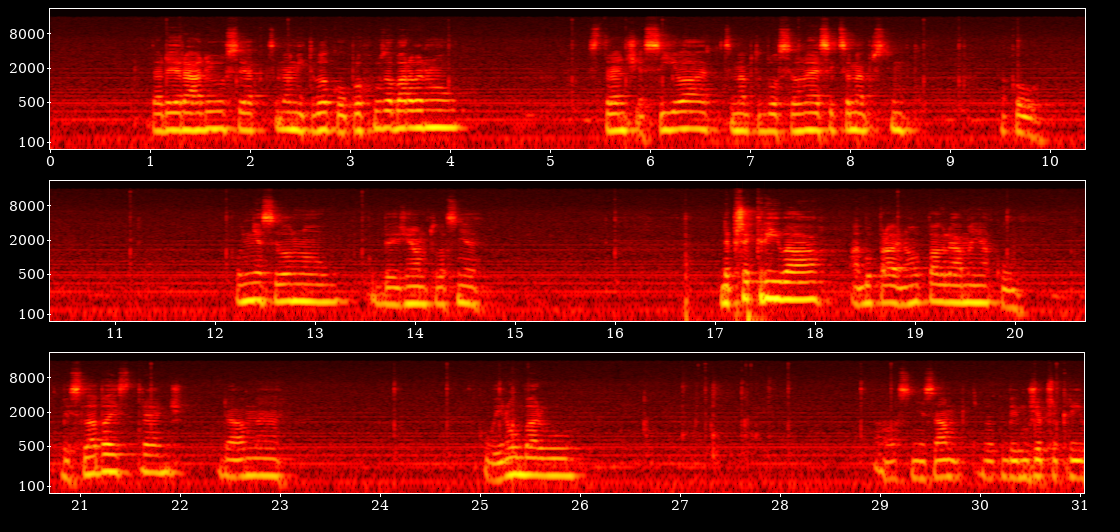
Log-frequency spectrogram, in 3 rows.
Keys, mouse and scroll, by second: 3.4 click, 14.8 click, 28.1-31.0 drag.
